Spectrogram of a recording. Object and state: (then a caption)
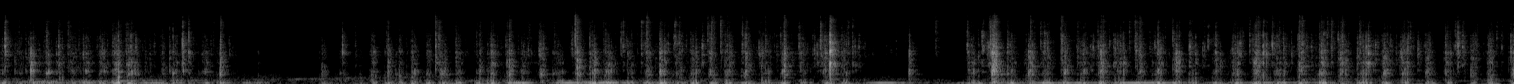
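Bar soap grated on steel grater. A solid yellow bar of soap, held in the fingers, is grated against a stainless steel box grater in rapid scratching strokes. The result is a dense run of dry, crisp rasps with bright crackle over a low rumble, with brief pauses near the 3-second and 9-second marks before the grating resumes.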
